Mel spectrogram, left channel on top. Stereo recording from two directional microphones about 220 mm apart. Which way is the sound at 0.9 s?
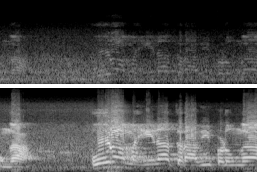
50° right (ahead or behind).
